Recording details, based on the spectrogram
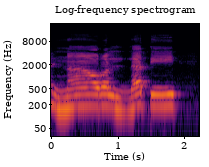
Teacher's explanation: اور الف مدہ بھی ہے. نار التی, لام مشدد ہے, لام کو را کے ساتھ ملا کر پڑھا جائے گا. یا ساکن سے پہلے زیر ہے تو یا مدہ بنے گی, اسے ایک الف کی مقدار کھینچ کر پڑھا جائے گا.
